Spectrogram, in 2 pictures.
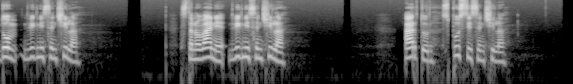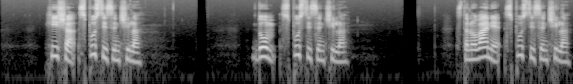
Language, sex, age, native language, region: Slovenian, female, 30-49, Slovenian, Central Slovenia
